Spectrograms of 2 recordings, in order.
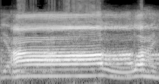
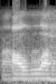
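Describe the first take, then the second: First: The first vowel is drawn out long. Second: The second vowel is drawn out long. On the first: The speaker calls it wrong. "Jangan memanjangkan alifnya Allah" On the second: The speaker calls it right. "la-nya panjang, oke"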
